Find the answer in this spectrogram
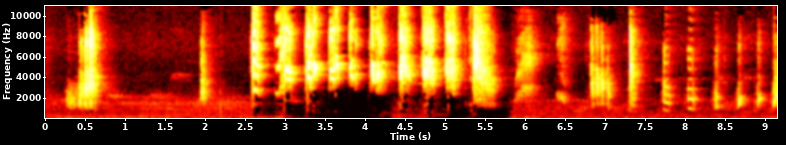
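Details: Young pet long-tailed shrike, Madura type, three months old, giving a scattering of chirps, then a fast sequence of strident scratchy notes, followed by thinner repeated chips and short whistles.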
